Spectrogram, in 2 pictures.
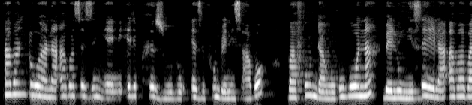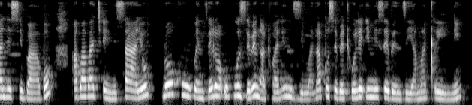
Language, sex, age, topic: North Ndebele, male, 25-35, education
